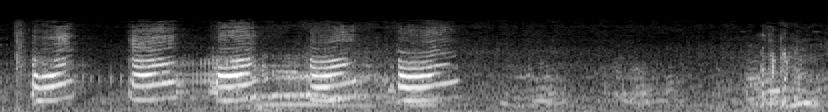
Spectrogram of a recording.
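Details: Sea lions give five quick harmonic barks in the first two seconds, then quieter moaning calls and one last bark near the end over a low background hum.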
